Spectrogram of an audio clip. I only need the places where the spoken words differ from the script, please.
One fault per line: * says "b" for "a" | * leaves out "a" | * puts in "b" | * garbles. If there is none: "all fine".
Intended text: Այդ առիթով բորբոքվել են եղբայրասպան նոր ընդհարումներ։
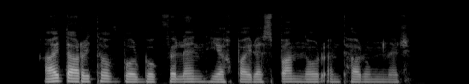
all fine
